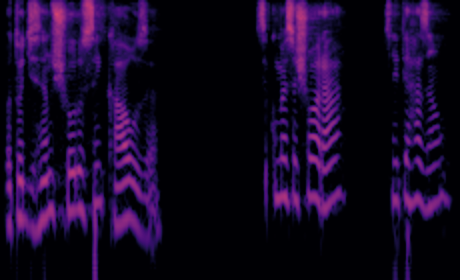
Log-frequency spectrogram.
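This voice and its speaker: Male pastor, sermon, very lively pitch swings, emphatic peaks. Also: a little fast. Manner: animated preaching with sharp emphatic rises. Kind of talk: sermon teaching.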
